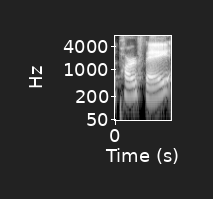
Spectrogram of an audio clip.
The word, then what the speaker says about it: parfait: a French word Stefania it is a French word we just borrow it from the French and we use it but we still pronounce it more like the French sound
